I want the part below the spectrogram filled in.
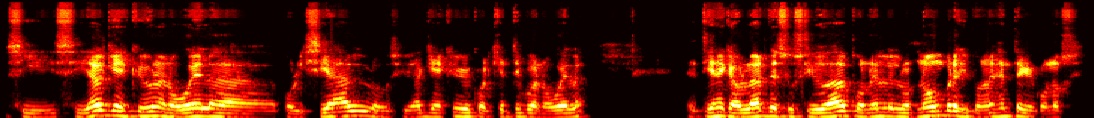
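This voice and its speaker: A man's voice: medium pitch, steady tone, moderate pace, darkish tone. A young man, a writer answering interview questions in a thoughtful, hesitant way, with frequent restarts and fillers. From Cuba.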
